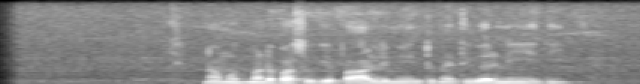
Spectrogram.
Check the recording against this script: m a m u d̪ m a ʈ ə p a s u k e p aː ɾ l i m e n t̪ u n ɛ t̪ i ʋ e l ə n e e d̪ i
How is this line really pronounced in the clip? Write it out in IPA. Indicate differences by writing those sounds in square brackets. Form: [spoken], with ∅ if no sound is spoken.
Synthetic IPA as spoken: [n] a m u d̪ m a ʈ ə p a s u [ɡ] e p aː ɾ l i m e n t̪ u [m] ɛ t̪ i ʋ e [ɾ] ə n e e d̪ i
